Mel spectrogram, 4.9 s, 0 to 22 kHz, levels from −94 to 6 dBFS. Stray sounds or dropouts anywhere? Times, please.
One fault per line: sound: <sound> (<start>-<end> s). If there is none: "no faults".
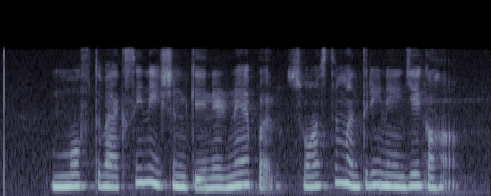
no faults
